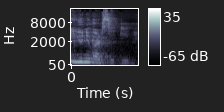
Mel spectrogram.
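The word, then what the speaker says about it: university: यहां देखिए यूनिवर्सिटी है तो यह वोवेल ठीक है यूनिवर्सिटी लेकिन इसका उच्चारण यू यू क्या है एक व्यंजन वर्ण है और व्यंजन वर्ण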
